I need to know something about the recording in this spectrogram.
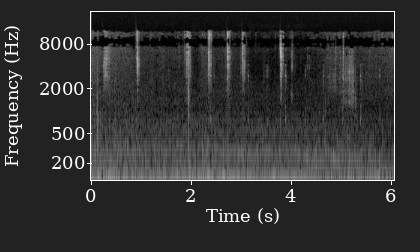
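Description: Steady low rumble of a moving car heard from inside the cabin, with a handful of sharp clicks between about one and four seconds in.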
